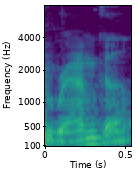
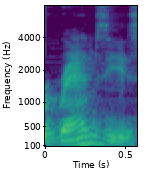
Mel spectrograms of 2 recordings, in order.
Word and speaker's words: Ramses: a result outside of fc ramga or ramses as we've recently discovered it's pronounced nvf wasn't exactly common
